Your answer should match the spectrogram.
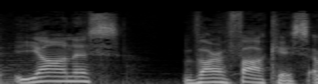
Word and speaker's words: Yanis Varoufakis: My guest today is Yanis Varoufakis.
